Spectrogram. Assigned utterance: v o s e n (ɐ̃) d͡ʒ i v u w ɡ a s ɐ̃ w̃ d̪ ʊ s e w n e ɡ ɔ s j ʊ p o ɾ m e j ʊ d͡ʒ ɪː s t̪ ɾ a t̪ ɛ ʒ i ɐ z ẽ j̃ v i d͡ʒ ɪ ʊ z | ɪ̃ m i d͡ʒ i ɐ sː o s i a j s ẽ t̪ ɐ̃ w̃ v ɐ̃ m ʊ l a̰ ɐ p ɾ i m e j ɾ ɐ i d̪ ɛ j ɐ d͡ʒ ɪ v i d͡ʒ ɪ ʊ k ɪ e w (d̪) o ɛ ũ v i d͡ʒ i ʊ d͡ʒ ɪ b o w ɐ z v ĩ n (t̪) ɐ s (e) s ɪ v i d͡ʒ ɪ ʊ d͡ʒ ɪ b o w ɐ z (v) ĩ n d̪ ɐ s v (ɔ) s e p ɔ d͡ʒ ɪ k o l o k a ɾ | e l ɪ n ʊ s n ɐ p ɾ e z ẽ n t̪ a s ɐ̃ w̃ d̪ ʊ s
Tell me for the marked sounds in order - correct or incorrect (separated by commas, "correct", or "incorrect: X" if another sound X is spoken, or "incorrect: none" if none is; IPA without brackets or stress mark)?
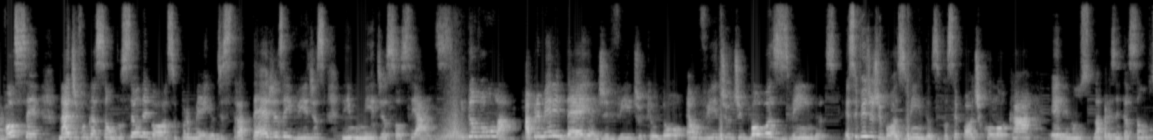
incorrect: ɐ, correct, incorrect: d̪, correct, correct, incorrect: o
